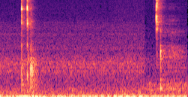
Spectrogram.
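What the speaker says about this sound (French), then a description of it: "Je clique sur « Rechercher avec OR »." Two sharp, quiet computer mouse clicks about two seconds apart on a search button in a database interface, with no talk in between.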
